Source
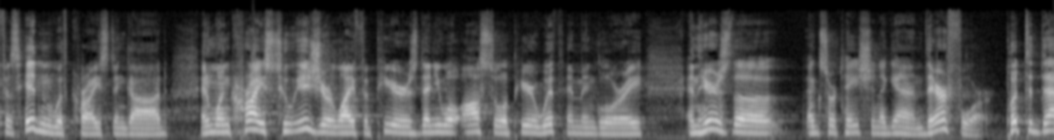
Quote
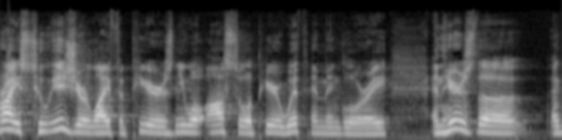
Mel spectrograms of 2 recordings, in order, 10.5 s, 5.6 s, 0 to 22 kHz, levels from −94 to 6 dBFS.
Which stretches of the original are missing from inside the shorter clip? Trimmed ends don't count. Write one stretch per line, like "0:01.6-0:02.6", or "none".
0:04.2-0:04.3

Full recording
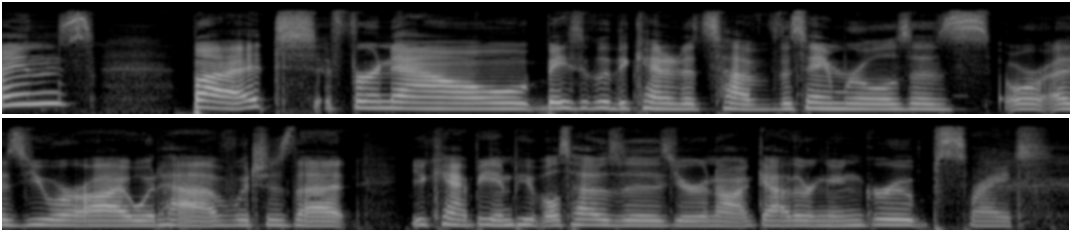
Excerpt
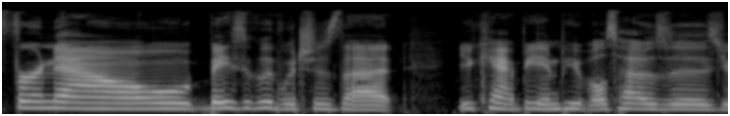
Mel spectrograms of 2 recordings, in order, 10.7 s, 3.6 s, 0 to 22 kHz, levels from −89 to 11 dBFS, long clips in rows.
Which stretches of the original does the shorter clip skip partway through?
0:03.1-0:06.5

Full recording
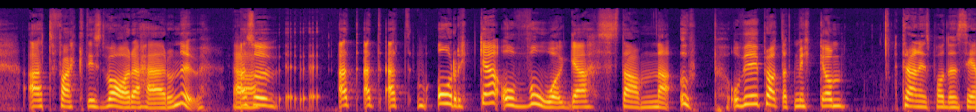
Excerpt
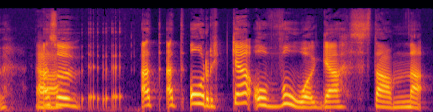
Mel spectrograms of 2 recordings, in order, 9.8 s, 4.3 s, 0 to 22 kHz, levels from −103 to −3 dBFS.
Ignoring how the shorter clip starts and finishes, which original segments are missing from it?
0:03.8-0:04.3

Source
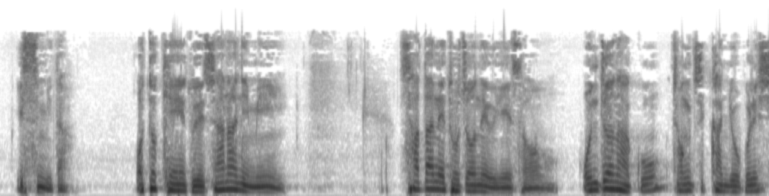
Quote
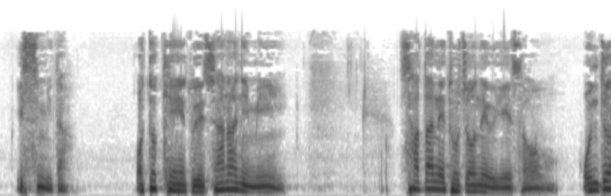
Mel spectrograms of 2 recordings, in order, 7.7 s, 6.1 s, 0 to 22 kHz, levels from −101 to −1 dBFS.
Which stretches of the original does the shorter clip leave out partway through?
none

